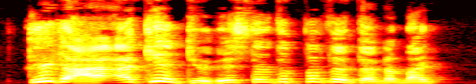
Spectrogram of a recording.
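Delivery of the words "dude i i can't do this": mock very nervous, on-edge, loud voice. Retelling a parking-lot confrontation with a guy; imitating a nervous guy. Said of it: "he's very nervous".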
